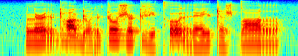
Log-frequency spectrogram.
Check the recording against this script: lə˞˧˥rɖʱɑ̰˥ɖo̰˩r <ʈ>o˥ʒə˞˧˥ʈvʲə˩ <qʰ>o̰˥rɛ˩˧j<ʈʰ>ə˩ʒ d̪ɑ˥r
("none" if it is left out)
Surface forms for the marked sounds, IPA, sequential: ʈ, t̪ʰ, ʈ

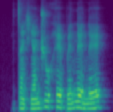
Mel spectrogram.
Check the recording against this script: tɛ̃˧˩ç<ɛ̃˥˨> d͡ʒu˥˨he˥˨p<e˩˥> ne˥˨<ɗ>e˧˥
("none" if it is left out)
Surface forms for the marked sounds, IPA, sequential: ɛ̃˩˥, e˩˥, n

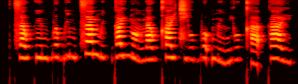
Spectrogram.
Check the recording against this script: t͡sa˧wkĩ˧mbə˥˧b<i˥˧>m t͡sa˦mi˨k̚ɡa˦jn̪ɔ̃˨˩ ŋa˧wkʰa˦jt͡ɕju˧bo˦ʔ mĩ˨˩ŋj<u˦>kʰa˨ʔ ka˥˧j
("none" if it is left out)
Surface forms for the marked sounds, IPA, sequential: i˥˧, u˧

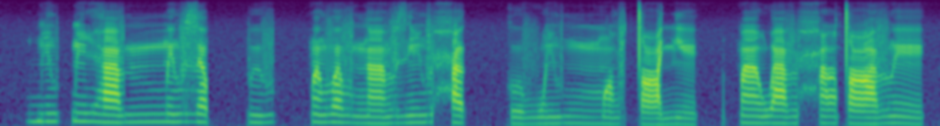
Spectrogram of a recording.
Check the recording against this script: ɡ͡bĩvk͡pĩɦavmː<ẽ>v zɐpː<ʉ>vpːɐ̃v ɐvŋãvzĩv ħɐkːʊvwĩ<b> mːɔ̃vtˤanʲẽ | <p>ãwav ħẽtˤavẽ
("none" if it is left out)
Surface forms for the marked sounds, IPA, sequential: ẽ, ʉ, v, p

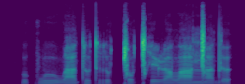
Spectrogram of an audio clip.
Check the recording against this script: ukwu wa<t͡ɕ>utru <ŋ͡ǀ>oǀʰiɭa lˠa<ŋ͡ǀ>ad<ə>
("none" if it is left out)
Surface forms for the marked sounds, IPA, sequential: t, ǀ, ŋ͡ǀ, ə

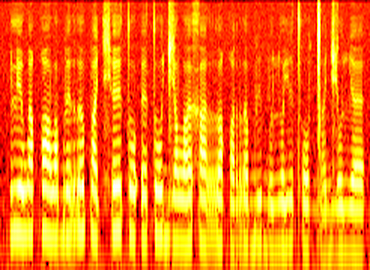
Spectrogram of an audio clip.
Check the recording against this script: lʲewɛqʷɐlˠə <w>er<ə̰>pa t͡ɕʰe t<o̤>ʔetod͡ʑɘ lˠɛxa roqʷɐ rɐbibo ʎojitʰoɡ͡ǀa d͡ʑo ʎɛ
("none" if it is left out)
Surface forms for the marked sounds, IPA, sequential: b, ə, o

